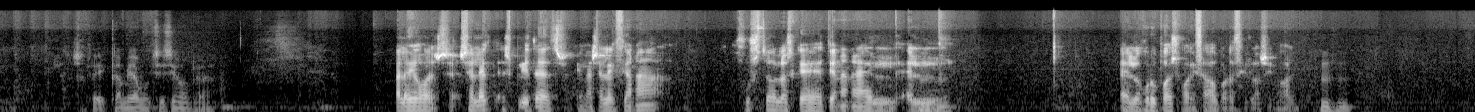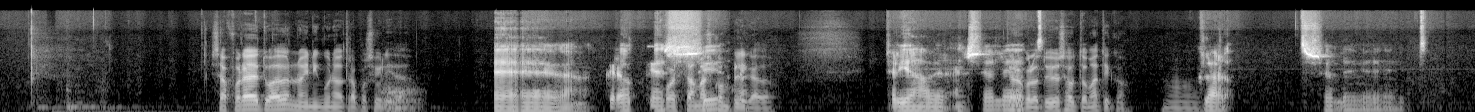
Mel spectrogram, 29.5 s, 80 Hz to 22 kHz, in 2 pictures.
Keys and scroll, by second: 2.2 ctrl+shift+a, 7.2 z, 10.8 z, 14.2 Tab, 20.2 shift+Tab, 21.8 a.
